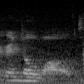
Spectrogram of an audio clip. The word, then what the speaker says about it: Grindelwald: Is it pronounced Grindelwald or Grindelwald? – I mean, Grindelwald is the anglicized version, but Grindelwald is how he identifies.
